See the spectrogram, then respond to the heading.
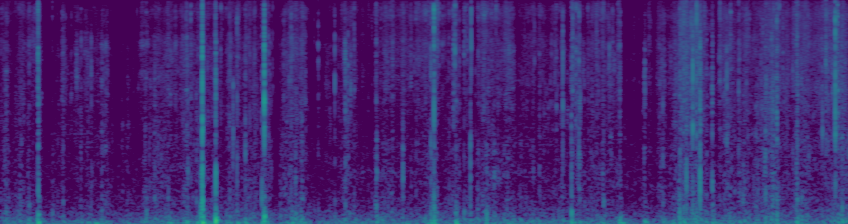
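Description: A handful of brown printed cardboard packaging shreds, loose mesh strips, is crumpled and rubbed between the fingers close to the microphone. The result is a steady, dense crinkling and tearing rustle, broad and bright, with scattered sharper crackles standing out above the soft texture.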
